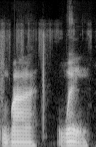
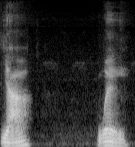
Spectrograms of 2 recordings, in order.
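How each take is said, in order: First: The first syllable is a bare 'y' sound. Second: The first syllable has a full 'ah' vowel. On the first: "You would just have to say like Y way" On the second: "it's Yah way"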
